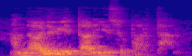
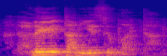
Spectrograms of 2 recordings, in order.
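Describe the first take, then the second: First: Said in the usual way. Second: அழுகையைத்தான் said higher and louder; louder emphatic repeat. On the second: Shown as a demonstration. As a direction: drive the point home. (அழுத்தமான உரத்த மறுபடி)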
